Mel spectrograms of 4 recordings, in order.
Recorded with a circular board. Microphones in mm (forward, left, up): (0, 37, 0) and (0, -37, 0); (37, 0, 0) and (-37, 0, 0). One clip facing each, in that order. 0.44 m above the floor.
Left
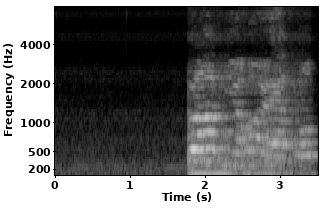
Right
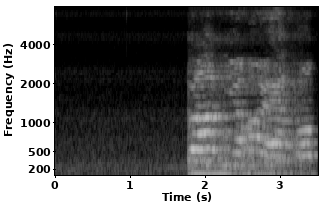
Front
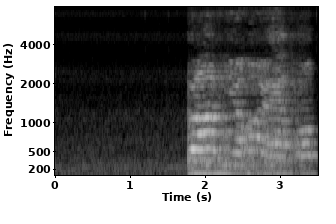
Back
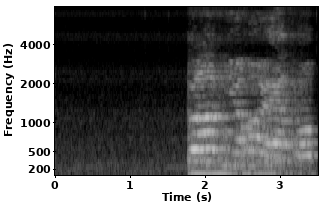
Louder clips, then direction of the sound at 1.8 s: Left 4 dB, even; 50° left.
